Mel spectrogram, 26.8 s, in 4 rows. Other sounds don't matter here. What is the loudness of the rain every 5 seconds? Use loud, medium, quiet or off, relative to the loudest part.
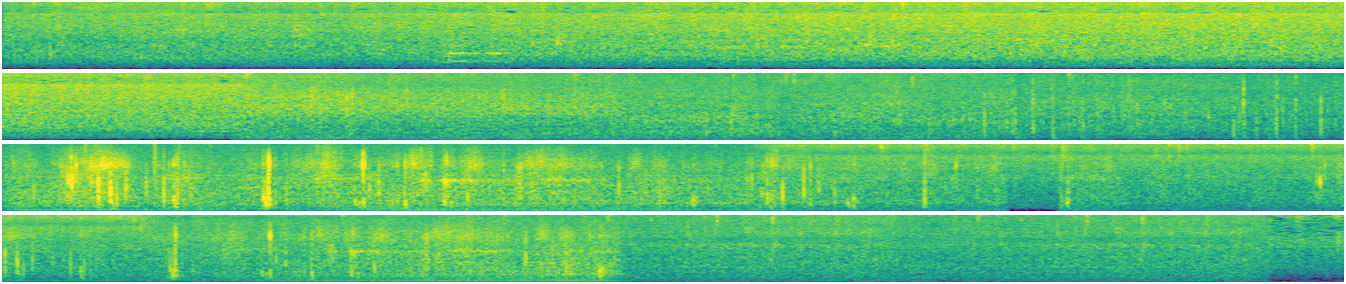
loud, loud, medium, medium, medium, medium.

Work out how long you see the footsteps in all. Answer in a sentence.
The footsteps can be heard for 10 seconds in total.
